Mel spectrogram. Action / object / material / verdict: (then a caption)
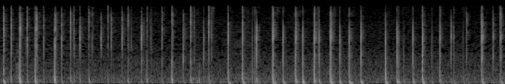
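tap / small plastic dome massager tapped with fingernails / plastic / none. Long nails scratch and tap the sides and top of a small, round, purple plastic dome massager, likely hollow. Dozens of quick, dry, bright clicks and taps come in an uneven, rapid patter, each dying away almost instantly over a faint low hum.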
